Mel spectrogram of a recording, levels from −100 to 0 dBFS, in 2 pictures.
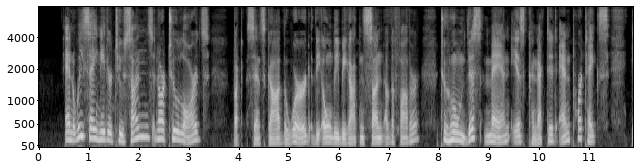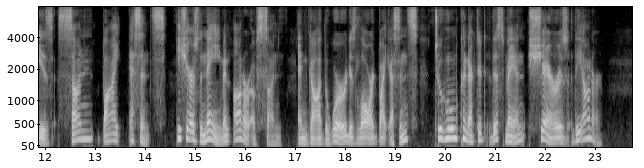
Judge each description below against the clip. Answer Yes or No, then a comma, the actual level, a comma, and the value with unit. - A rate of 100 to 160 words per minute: Yes, average, 145 wpm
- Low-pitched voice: Yes, low, 130 Hz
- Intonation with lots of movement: Yes, wide, 8.3 semitones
